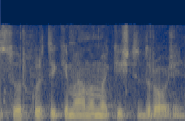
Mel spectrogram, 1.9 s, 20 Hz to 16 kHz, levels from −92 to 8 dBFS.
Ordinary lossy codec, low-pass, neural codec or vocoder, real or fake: MP3, 64 kbps; 7.2 kHz; none; real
